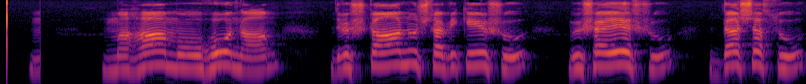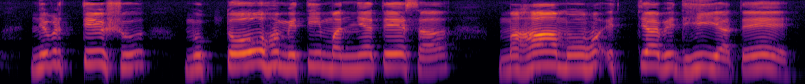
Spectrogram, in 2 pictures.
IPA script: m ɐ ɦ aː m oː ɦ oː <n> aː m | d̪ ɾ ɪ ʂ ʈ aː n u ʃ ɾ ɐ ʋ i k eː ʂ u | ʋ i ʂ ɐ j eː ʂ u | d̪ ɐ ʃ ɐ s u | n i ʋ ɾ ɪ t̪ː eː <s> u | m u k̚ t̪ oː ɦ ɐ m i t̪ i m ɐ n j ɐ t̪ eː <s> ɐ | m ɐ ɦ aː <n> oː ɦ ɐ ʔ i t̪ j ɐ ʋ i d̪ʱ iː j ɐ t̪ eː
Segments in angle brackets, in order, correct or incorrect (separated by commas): correct, incorrect, correct, incorrect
